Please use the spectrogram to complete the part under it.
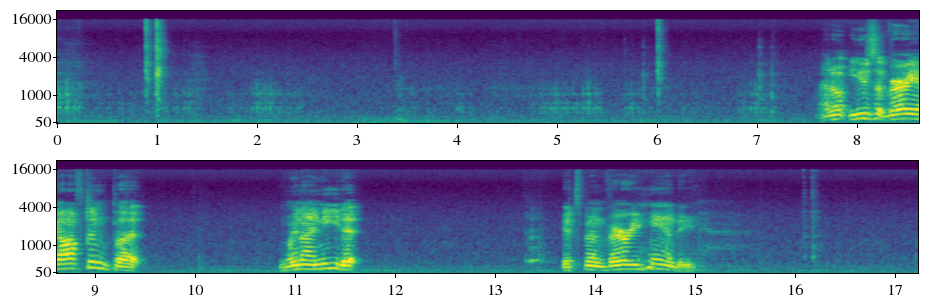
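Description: Small metal parts click against a workbench.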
